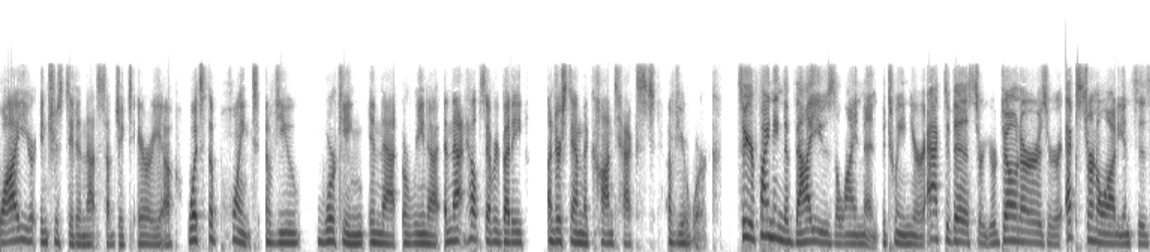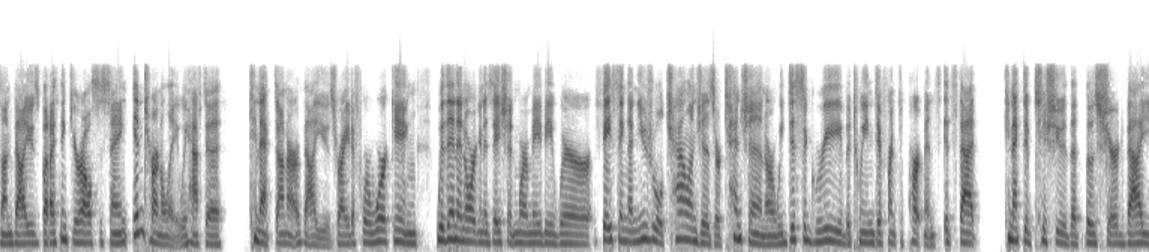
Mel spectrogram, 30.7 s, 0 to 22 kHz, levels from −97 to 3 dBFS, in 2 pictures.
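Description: Nothing in the recording stood out on listening as a technical problem.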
